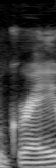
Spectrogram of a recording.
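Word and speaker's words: Grey: well let's be honest it's pronounced uh gray not gree green let's agree to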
